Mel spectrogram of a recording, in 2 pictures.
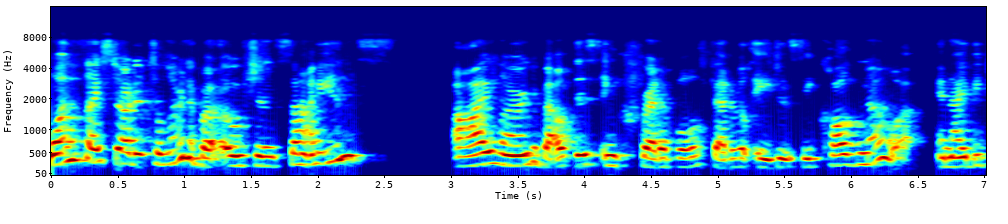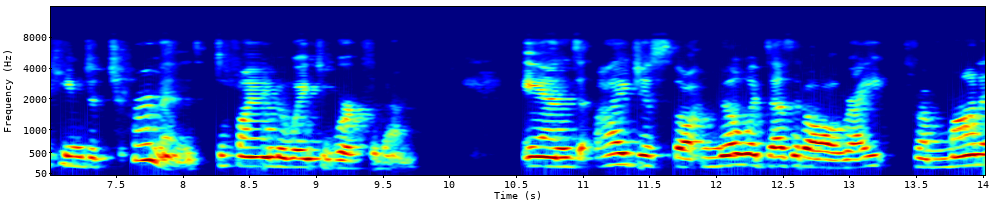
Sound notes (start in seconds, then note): none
